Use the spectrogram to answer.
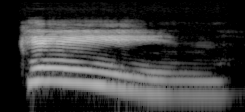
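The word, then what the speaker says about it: cane: ah can short vowel what happens when i add silent e at the end i get c v c e pattern so the silent e here tells that preceding vowel to say its name the name of this vowel is a so what does it become kane and the picture okay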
